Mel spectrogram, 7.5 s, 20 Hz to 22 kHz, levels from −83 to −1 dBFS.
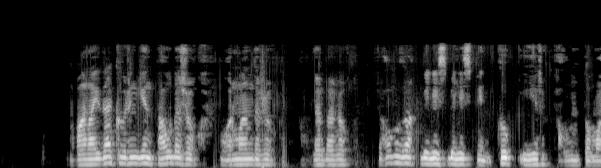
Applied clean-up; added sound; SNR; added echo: neural mask model DeepFilterNet 3.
